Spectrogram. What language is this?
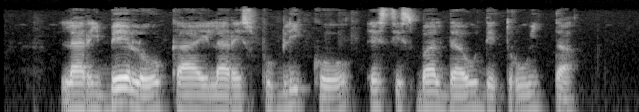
Esperanto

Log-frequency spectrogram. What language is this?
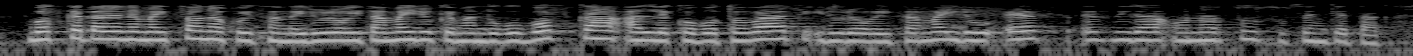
Basque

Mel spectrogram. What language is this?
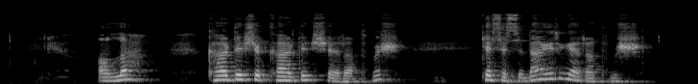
Turkish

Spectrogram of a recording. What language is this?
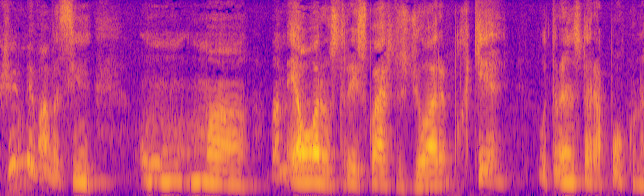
Portuguese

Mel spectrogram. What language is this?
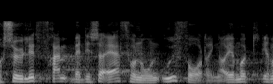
Danish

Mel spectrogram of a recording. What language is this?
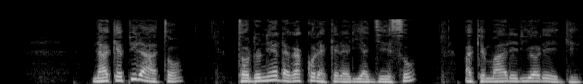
Kikuyu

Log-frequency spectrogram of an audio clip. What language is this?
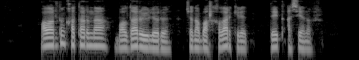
Kyrgyz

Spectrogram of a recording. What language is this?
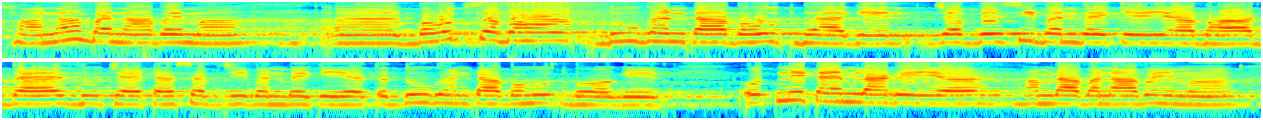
Maithili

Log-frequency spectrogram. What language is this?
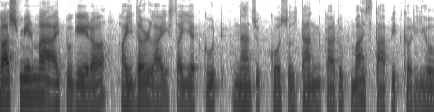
Nepali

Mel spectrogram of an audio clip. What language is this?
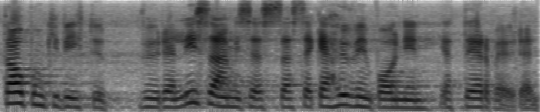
Finnish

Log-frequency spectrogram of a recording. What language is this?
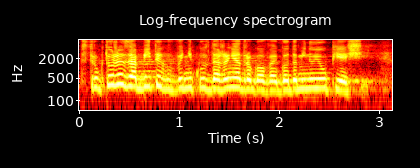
Polish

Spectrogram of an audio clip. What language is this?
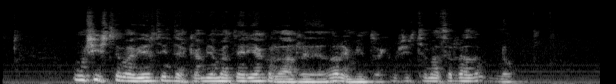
Spanish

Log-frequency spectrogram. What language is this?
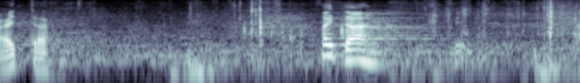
Estonian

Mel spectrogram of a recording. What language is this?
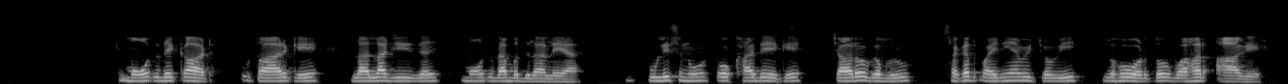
Punjabi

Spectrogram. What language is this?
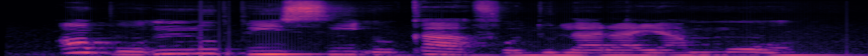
Igbo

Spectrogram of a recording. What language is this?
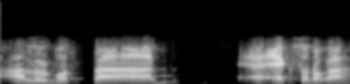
Assamese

